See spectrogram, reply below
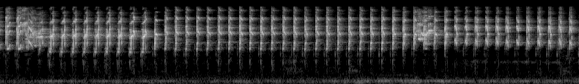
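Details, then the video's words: Lovebird in a long ngekek, meant for playing mornings and evenings to set a bird singing: fast, even chattering rattle of high notes, two brief louder harsh bursts, near-silent background. "LOVE BIRD NGEKEK PANJANG 2 MENIT TANPA JEDA"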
